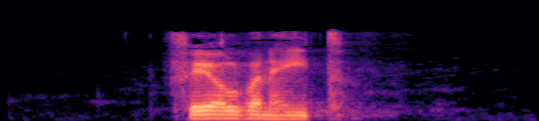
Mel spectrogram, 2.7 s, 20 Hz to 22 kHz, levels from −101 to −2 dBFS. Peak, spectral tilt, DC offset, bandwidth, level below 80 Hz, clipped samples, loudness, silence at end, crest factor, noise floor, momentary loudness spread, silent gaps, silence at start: -4 dBFS; -5.5 dB/octave; under 0.1%; 8 kHz; -64 dBFS; under 0.1%; -20 LUFS; 1 s; 20 dB; -80 dBFS; 15 LU; none; 0.85 s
